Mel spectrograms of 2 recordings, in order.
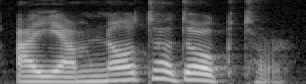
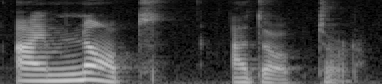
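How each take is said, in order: First: 'I am' is said as two full words. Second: 'I am' is shortened into one syllable.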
